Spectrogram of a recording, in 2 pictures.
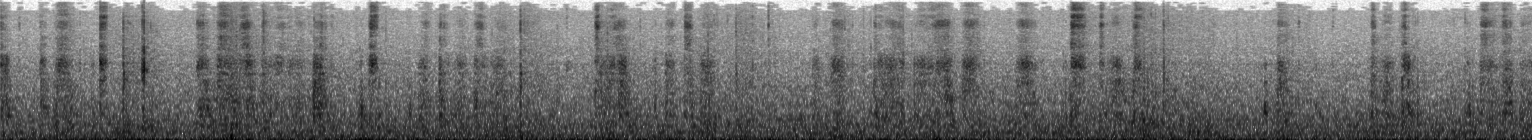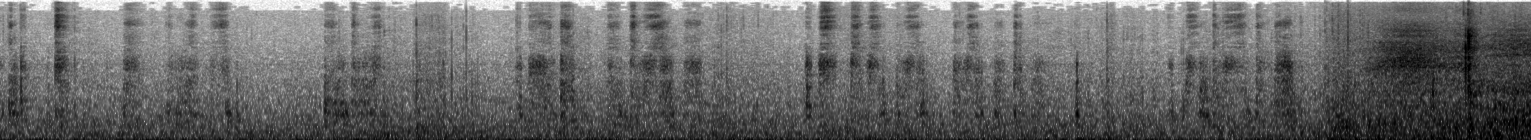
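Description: Pen writing on paper: faint, quick scratching strokes as a line of handwriting is written out, over a low steady hum.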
